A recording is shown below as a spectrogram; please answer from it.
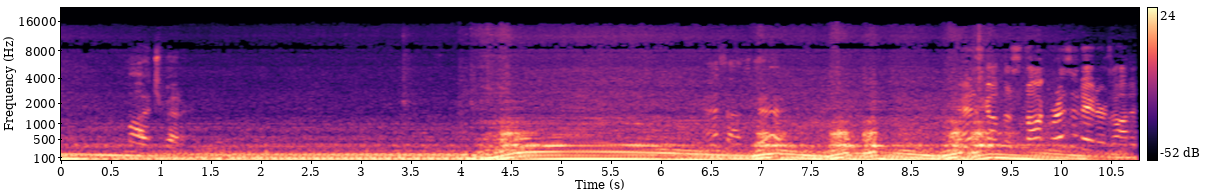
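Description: A 2019 Ram 1500 Laramie with a 5.7L Hemi V8 and a Flowmaster Super 44 dual exhaust revs repeatedly, its deep rumble rising and falling in several throttle blips, loud and close.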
